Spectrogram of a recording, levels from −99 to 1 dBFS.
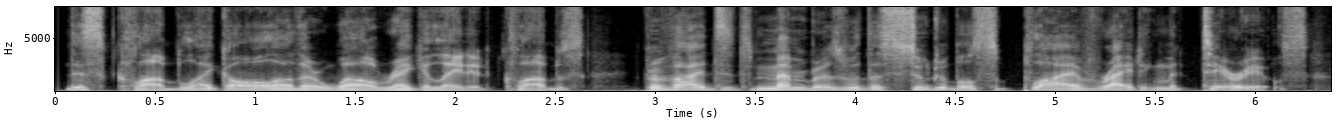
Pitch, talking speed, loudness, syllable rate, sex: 130 Hz, 170 wpm, -19 LUFS, 5.3 syllables/s, male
